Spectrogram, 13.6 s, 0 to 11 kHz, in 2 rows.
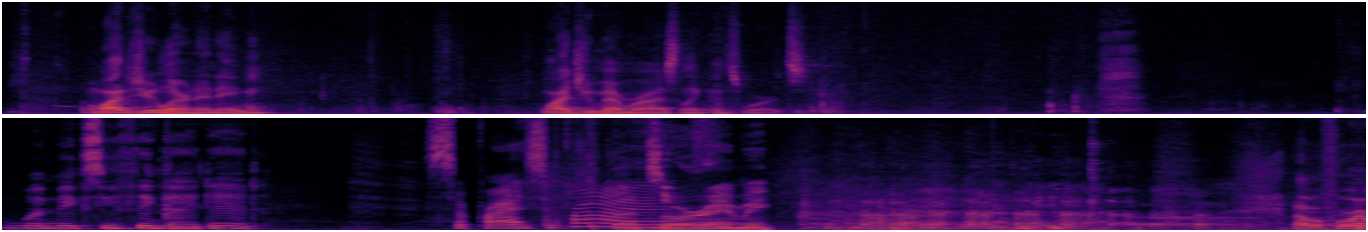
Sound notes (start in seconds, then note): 6.1 scoffs; 10.8 class laughs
